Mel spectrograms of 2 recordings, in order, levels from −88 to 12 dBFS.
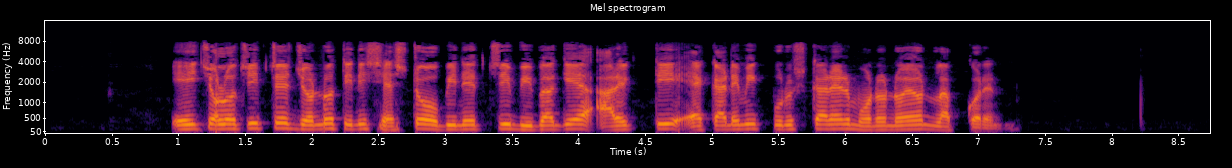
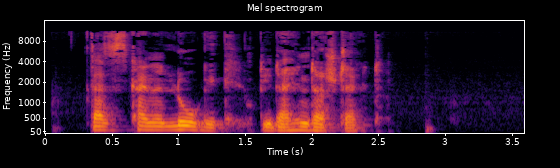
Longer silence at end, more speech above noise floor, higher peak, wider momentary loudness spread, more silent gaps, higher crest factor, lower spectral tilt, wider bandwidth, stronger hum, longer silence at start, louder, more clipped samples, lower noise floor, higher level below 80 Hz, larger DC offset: first, 1.6 s vs 1.1 s; first, 65 dB vs 50 dB; about the same, -2 dBFS vs 0 dBFS; second, 5 LU vs 11 LU; neither; about the same, 16 dB vs 18 dB; about the same, -4 dB/octave vs -4.5 dB/octave; second, 8 kHz vs 11.5 kHz; neither; first, 0.95 s vs 0.35 s; about the same, -17 LUFS vs -16 LUFS; neither; first, -82 dBFS vs -65 dBFS; second, -58 dBFS vs -48 dBFS; neither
